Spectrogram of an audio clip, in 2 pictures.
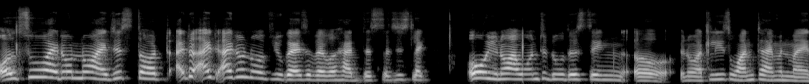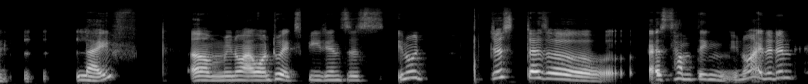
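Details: Stuttering with repetitions in an adult female stand-up comedian with a slight speech impediment since growing up.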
